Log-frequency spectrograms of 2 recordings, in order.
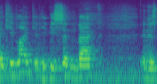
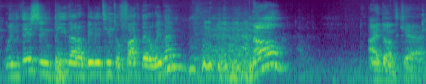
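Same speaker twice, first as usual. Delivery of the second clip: put-on Greek accent. Comedian as Greeks reacting to Trump, Greek accent. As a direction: ask earnestly, then shrug it off in a Greek accent. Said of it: "The Greeks are sitting back going".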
